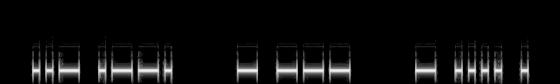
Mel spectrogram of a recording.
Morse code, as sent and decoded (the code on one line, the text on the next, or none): ..- .--. / - --- / - .... .
UP TO THE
